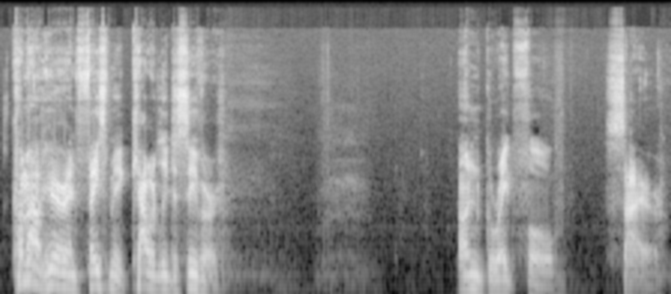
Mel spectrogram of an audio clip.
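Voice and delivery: full-throated, put-on warrior scream. Voicing a warrior outside calling his foe out: screaming in character. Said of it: "he is outside and he screams".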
